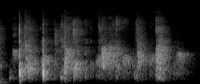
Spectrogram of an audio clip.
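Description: A few distinct hand claps ring out near and sharp in an Islamic religious gathering, followed by an uneven patter of scattered clapping that trails off.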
